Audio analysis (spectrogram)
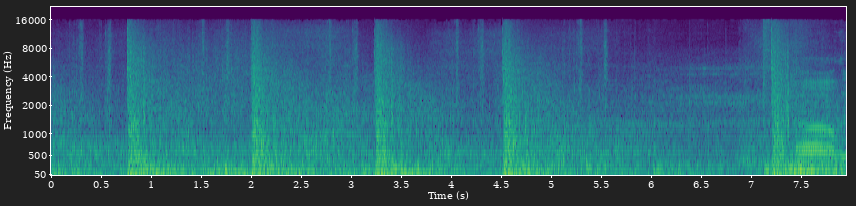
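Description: Gunshots ring out in the video game Alan Wake American Nightmare: five loud, evenly spaced blasts, roughly a second apart, each with a ringing tail, followed by a short voice at the end.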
